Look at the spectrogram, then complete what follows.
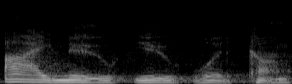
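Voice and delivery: a dying soldier's faint relief; weak wounded voice. Acted. Wounded friend on battlefield speaks.

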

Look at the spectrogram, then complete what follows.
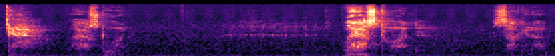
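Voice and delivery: whispered pep talk under the breath; whispering to self. Real, not acted. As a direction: psych yourself up under your breath. Whispered aside before last claim.

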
